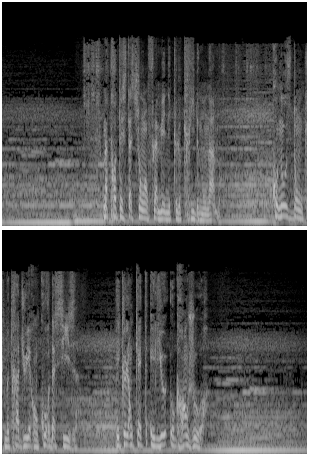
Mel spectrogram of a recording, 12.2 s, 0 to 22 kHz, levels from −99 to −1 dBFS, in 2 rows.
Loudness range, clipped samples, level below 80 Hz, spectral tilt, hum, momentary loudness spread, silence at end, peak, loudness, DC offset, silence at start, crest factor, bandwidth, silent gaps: 1 LU; under 0.1%; -40 dBFS; -5.5 dB/octave; none; 8 LU; 0 s; -16 dBFS; -33 LUFS; under 0.1%; 0 s; 16 dB; 11.5 kHz; none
